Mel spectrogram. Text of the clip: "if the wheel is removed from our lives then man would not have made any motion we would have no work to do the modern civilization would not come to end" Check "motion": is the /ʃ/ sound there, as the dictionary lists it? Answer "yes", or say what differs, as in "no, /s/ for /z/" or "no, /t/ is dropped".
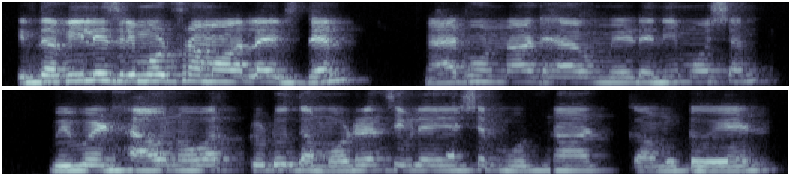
yes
